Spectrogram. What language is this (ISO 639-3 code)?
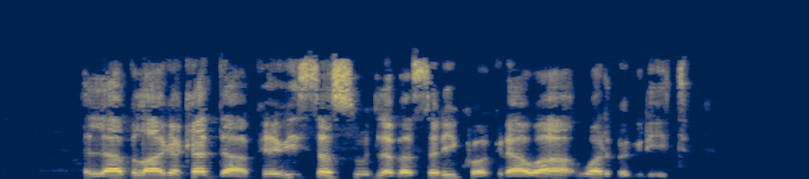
ckb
